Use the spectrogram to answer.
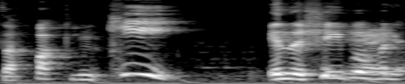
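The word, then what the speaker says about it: χ: So I'm gonna count Kai, Unchained Kai, and Union Kai as like all one.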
